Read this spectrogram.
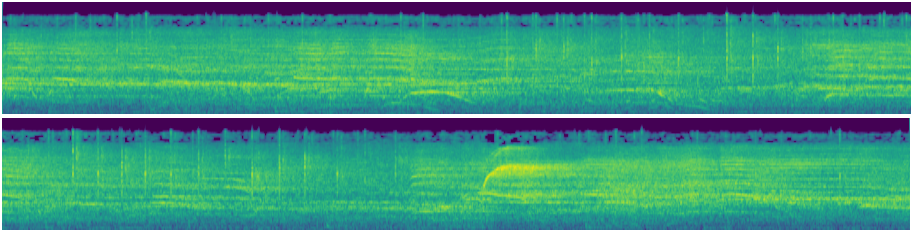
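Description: A man shouts encouragement up close.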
